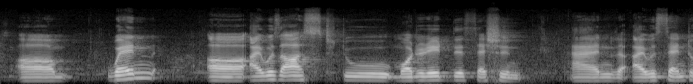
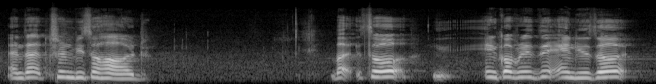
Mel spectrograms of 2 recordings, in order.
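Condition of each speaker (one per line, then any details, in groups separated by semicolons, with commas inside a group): No condition
Traumatic brain injury; accident; 15 years since injury; speech fully slurred early, much improved now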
